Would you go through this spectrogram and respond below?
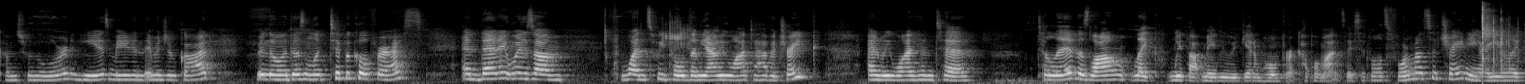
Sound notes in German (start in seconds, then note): none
